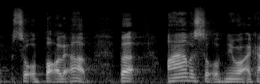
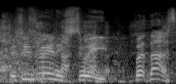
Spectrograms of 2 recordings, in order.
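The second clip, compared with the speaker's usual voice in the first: laughing; 8 semitones higher, 5 dB louder than usual. Real, not acted. Laughing while telling about his mum's remark. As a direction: still laughing, higher and louder.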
